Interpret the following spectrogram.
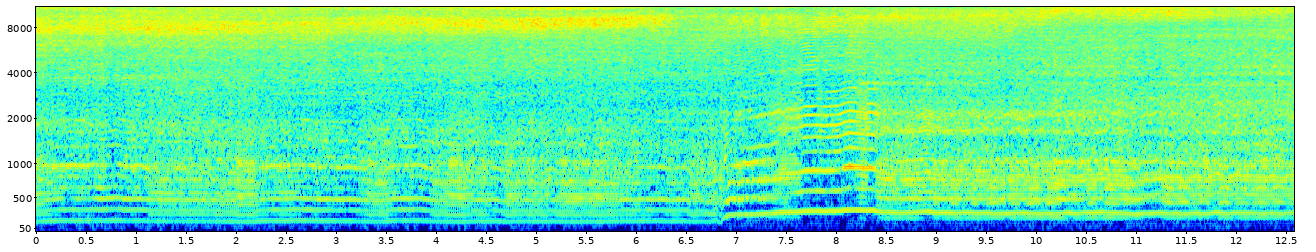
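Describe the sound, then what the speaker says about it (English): A Dremel rotary tool fitted with a small drum sander bit grinds beneath the surface of a taxidermy pack mount, giving a continuous high buzzing whine with a brief pitch rise midway, close and steady, with no talk. "I'm just going to take a Dremel and with one of these little drum sander bits, and I'm just going to get under the surface"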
